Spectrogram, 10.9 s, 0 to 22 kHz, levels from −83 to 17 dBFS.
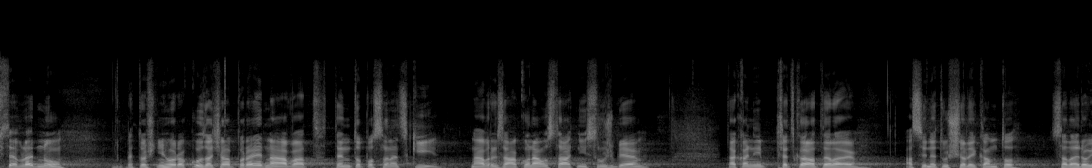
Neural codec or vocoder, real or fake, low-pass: none; real; 14.4 kHz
